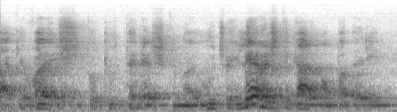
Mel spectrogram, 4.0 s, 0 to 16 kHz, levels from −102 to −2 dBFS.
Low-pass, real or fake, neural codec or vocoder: 14.4 kHz; fake; vocoder, 44.1 kHz, 128 mel bands, Pupu-Vocoder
